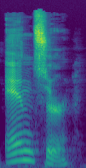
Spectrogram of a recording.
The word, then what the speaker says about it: answer: Que tem aqui o you, tem answer. O que significa you, você, vocês? Answer, answer. Preste atenção na pronúncia. Answer, answer, answer. Não é answer, é answer, sir, sir.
